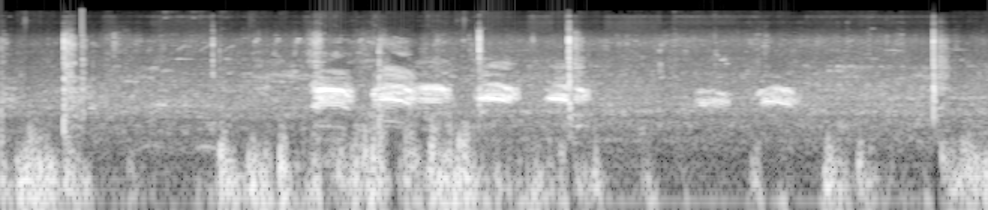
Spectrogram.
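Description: A bird calling outdoors: a quick run of about six calls a few seconds in, then two more a little later. Underneath are low knocks and a few sharp clicks as the plastic air-cleaner cover of a tractor is handled and pressed back into place.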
